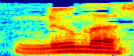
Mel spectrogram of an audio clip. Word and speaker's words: Pneuma: The name on the sign, I think, is Numa Springs. Numa is spelled P-N-E-U-M-A. It's the Greek word for spirit.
